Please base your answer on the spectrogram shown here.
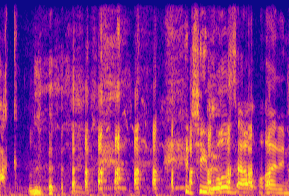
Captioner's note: all laugh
